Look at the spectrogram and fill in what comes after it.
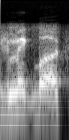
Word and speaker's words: McBuccs: Siege McBucks, M-C-B-U-C-C-S. – Don't leave no C out. You're going to get mad. – S-I-E-G-E-M-C-B-U-C-C-S.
